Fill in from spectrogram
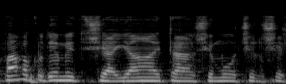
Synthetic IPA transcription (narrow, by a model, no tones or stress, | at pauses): paːmako̞d̪emet̪ʃeajaet̪aʃemot̪ʃelʃe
